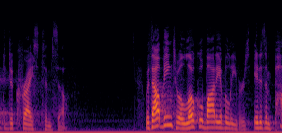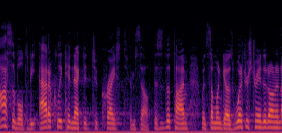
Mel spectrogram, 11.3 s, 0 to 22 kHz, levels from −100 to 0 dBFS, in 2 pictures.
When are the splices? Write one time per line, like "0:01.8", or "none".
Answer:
0:03.5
